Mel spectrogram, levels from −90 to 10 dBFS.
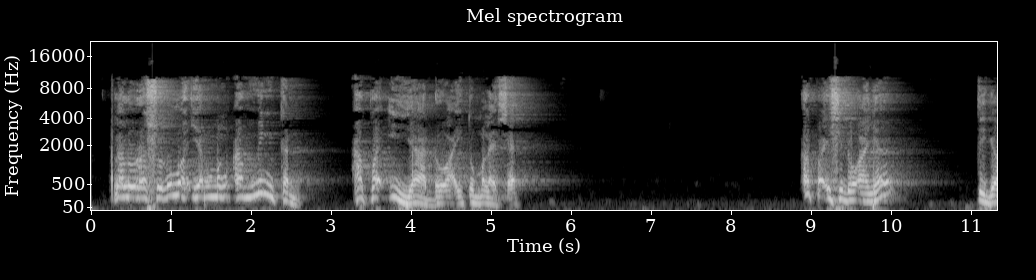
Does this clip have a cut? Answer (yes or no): no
